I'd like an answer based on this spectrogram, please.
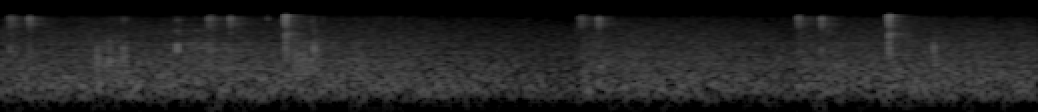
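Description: Near silence broken by faint, scattered computer mouse clicks, a few at a time in small clusters.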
